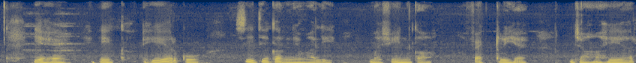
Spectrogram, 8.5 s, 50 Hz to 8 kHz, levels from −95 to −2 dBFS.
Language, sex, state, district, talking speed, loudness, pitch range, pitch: Hindi, female, Rajasthan, Bikaner, 100 wpm, -22 LUFS, 170-190 Hz, 180 Hz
